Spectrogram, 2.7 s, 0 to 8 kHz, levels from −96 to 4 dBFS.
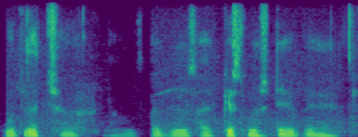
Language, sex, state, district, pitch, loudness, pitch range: Hindi, male, Uttarakhand, Uttarkashi, 105 Hz, -22 LUFS, 105-110 Hz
